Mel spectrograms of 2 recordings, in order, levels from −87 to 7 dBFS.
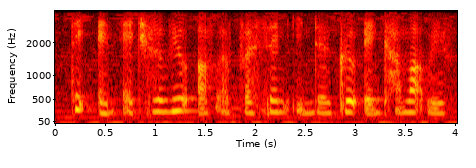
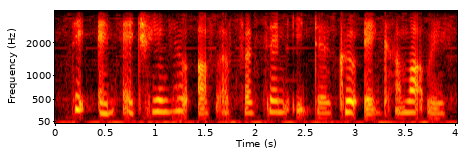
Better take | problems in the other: first | noise reduction (neural separator model SepFormer WHAM!)

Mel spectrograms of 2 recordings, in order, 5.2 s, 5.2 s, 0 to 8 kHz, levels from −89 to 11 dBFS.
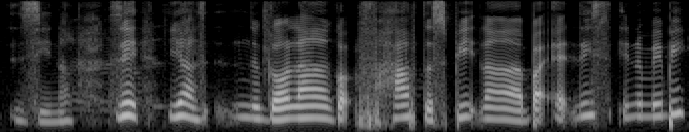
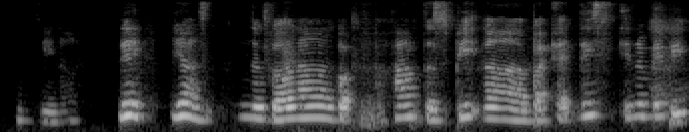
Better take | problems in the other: first | noise reduction (neural mask model DeepFilterNet 3)

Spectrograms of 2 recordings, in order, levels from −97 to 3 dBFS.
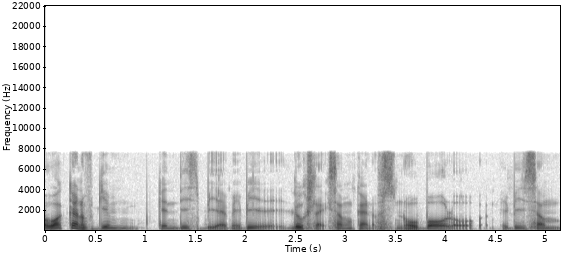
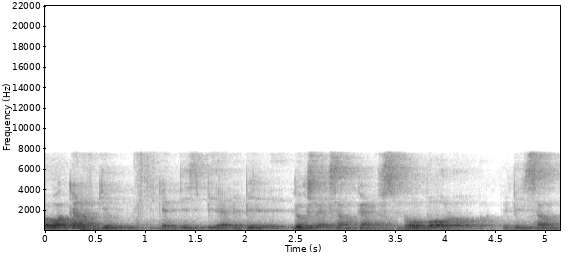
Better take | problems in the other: first | noise reduction (neural separator model SepFormer DNS4)

